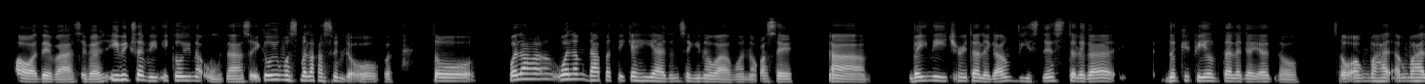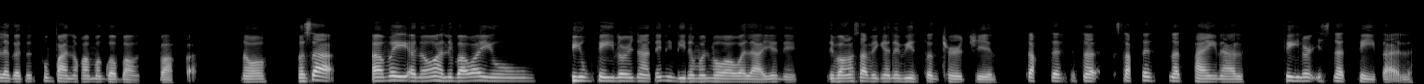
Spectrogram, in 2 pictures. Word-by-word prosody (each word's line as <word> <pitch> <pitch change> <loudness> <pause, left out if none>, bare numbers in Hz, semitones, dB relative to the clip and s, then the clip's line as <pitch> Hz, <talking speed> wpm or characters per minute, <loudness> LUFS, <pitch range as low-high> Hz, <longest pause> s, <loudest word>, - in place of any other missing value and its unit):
Oh, 130 -3 +4
'di 135 -2 +3
ba? 115 -1 +2
Sabihin 130 +2 0
ibig 215 -1 +2
sabihin 175 -7 +2
ikaw 190 0 +3
yung 185 -1 0
nauna 130 +2 -2
so - - 0
ikaw 215 - +4
yung 220 -1 +2
mas 210 - -2
malakas 185 -4 +1
yung 150 - -1
loob. 65 - -1 0.5
So 160 -1 +3 0.4
wala 250 +3 +3
kang - - -8
walang 235 +1 +3
dapat 195 -1 +1
ikahiya 170 -5 +1
do'n 145 +1 -7
sa 160 - -2
ginawa 135 -4 +1
mo 120 +2 -6
'no, 115 -1 -6
kasi, 130 -2 0 0.4
ah, 120 -5 +3 0.4
by 170 +2 +4
nature 170 -2 -1
talaga 145 -4 +3
ang 170 - -2
business 155 +3 -4
talaga 150 0 +3 0.5
nagfe-failed 170 -2 +1
talaga 145 -3 +1
'yan 140 -1 0
'no. 115 -1 -4 0.4
So - - +1
ang 155 0 0
mahal 155 -1 +1
ang 160 - -3
mahalaga 155 -3 +2
do'n 140 0 -7
kung 160 -2 -6
paano 140 -2 +2
ka 135 0 0
magba-bounce 125 -5 -1
back 110 -1 -1 0.7
'no? 130 0 +1 0.3
Basta, 175 +4 +5 0.4
ah, 170 +1 +6
may 185 -1 +4
ano 165 +2 +1
halimbawa 170 +1 +3
yung, 155 -2 -4 0.4
yung 175 -1 +4
failure 160 -2 +2
natin 160 +4 -1
hindi 145 -2 -1
naman 140 0 -1
mawawala 130 -3 +2
'yon, 135 +1 -3
eh, 110 -1 -8 0.3
'di 145 - -2
ba 145 - +4
nga - - -2
sabi 150 -2 +1
nga 145 - +1
ni 145 - -2
Winston 140 -1 -1
Churchill, 125 -4 -1 0.3
success 165 -1 0 0.2
sa 160 - +3 0.2
"Success 185 - -1
is - - -36
not 160 -1 +1
final, 135 -3 0 0.4
failure 170 -3 +2
is - - -9
not 150 -2 +1
fatal" 120 -3 -2
155 Hz, 175 wpm, -23 LUFS, 135-170 Hz, 0.7 s, ah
